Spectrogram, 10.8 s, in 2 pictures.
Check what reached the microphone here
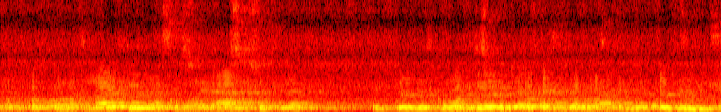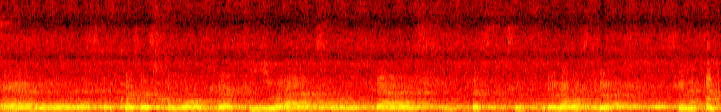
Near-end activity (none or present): none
